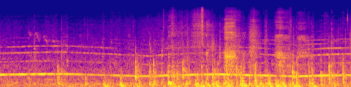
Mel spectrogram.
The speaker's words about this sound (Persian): ماشین پلیسه؟ حتما یکی به پلیس تلفن کرده.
